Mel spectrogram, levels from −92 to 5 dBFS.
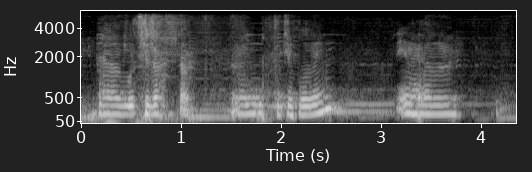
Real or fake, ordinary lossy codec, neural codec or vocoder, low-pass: fake; none; codec, 44.1 kHz, 1.7 kbps, Pupu-Codec; 5.4 kHz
